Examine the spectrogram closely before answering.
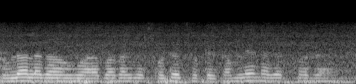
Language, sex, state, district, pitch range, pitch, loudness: Hindi, male, Gujarat, Valsad, 145-150 Hz, 145 Hz, -16 LUFS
